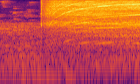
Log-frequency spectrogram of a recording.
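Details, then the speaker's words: Avid Power rotary tool, brand new and never used, after its defective factory power switch was replaced: switch clicks, then a high whine climbs quickly to a steady pitch and holds. Repair successful; runs normally. "it does work. Well, you can hear it, probably can't see it."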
